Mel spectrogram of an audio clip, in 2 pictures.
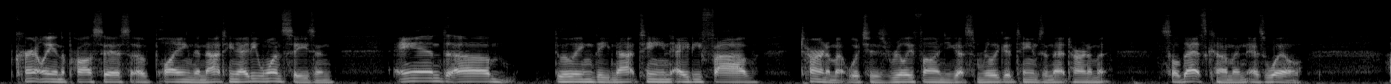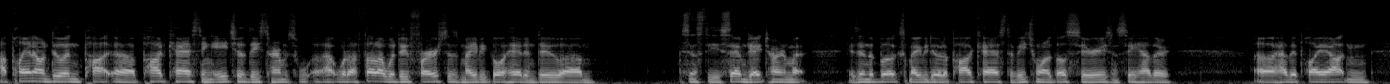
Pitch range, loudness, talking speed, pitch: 105-120 Hz, -28 LUFS, 185 wpm, 115 Hz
